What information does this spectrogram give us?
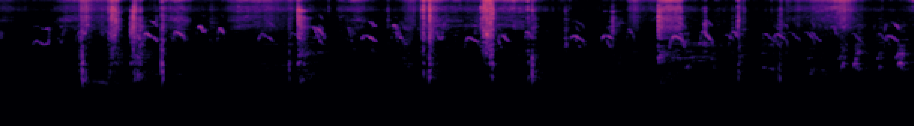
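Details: Dakhni teetar, a francolin, with male and female voices compared: short hooked chirps, rising then falling, repeat rapidly and overlap, mixed with sharp clicks and knocks throughout.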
